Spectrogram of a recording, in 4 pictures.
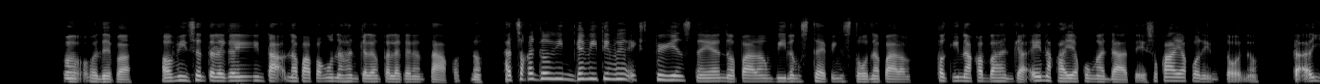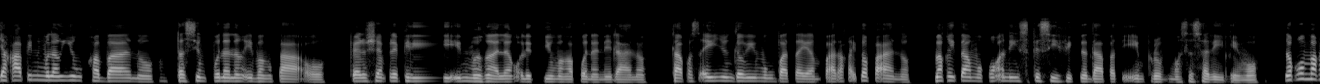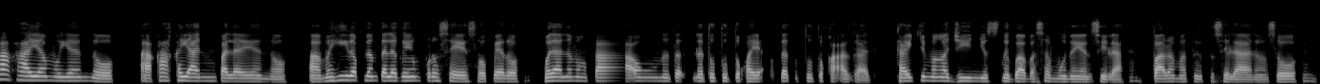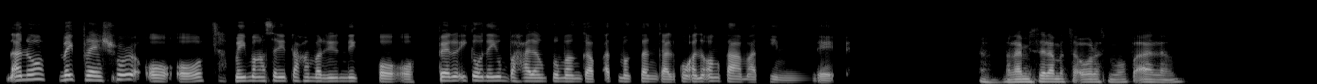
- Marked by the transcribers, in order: distorted speech; in English: "stepping stone"; other background noise; tapping
- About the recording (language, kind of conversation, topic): Filipino, advice, Paano ko tatanggapin ang puna nang hindi nasasaktan ang loob at paano ako uunlad mula rito?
